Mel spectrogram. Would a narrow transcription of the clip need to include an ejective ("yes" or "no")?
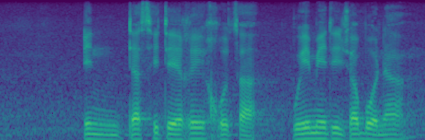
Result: yes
